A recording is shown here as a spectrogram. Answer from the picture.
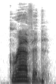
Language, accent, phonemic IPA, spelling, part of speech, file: English, US, /ˈɡɹævɪd/, gravid, adjective, En-us-gravid.ogg
- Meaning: Pregnant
